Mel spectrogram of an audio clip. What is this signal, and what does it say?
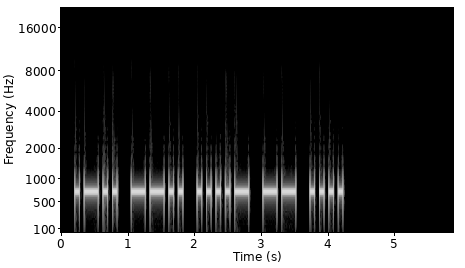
Morse code, heard as a keyed tone, about 17 wpm, 700 Hz. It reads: LZ4MH
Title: DXCC-100 Call Signs - 5 Characters - Repeated 3x - 17wpm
